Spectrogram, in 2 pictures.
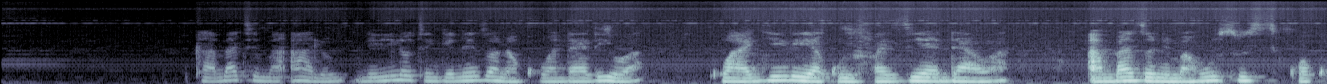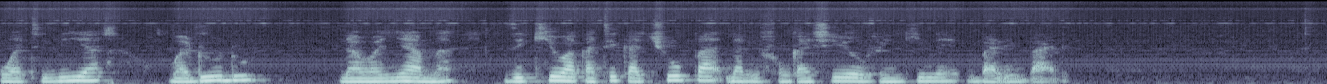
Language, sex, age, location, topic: Swahili, female, 25-35, Dar es Salaam, agriculture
